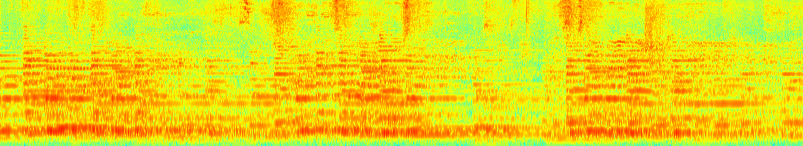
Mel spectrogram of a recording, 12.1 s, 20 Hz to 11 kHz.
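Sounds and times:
grand piano accompaniment: 0.0 - 12.0
group singing a hymn: 0.0 - 12.0.

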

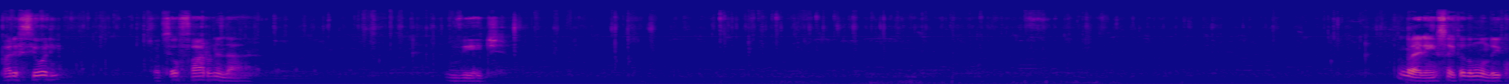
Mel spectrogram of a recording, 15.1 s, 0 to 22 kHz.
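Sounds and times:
guinea pigs chewing leaves: 0.0 - 15.0.

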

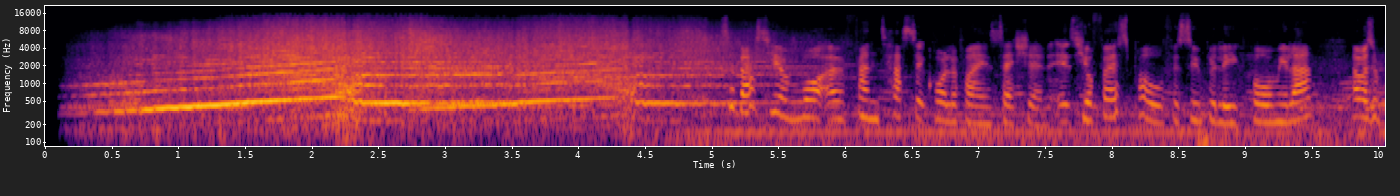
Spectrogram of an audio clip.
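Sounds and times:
racing car engine accelerating: 0.1 - 6.2.

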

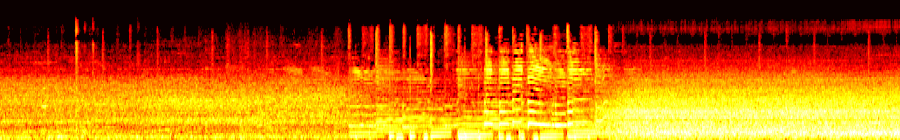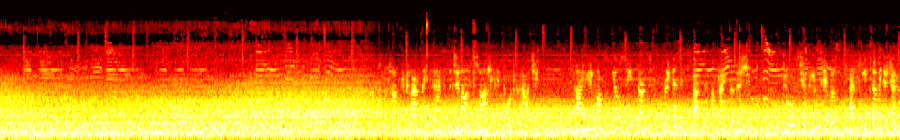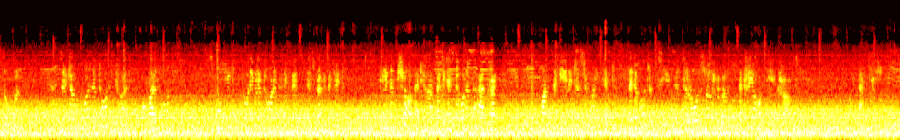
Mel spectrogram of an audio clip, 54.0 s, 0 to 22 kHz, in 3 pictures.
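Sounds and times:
jet engine and airflow rush: 0.0 - 54.0
indistinct voices: 18.4 - 43.0, 43.6 - 52.1, 53.1 - 54.0.

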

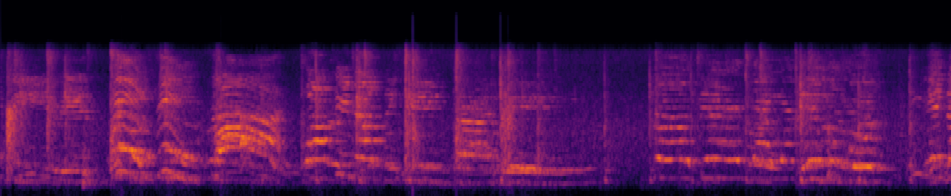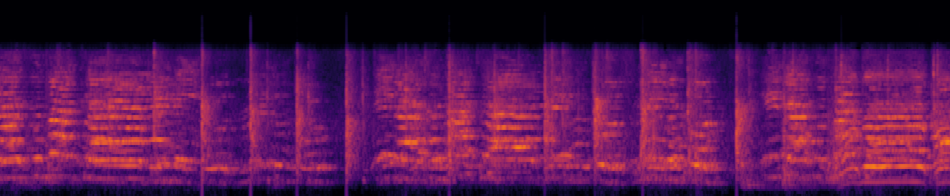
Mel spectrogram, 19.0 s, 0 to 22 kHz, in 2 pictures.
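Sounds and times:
hand claps: 0.0 - 1.3, 3.0 - 19.0
children singing together: 0.0 - 19.0.

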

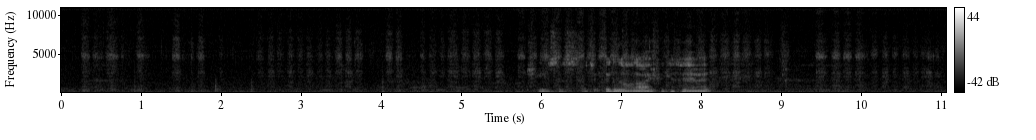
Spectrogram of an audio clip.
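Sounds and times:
pencil scratching on paper: 0.2 - 11.0.

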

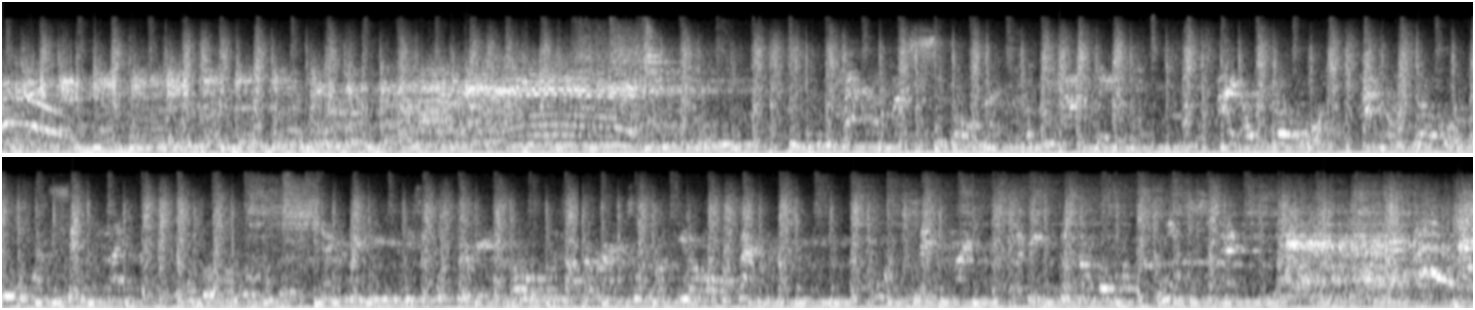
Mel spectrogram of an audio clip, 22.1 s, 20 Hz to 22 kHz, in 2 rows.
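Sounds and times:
electric guitar riff: 0.0 - 6.7, 20.4 - 22.0
rapid rock drumming: 0.0 - 22.0.

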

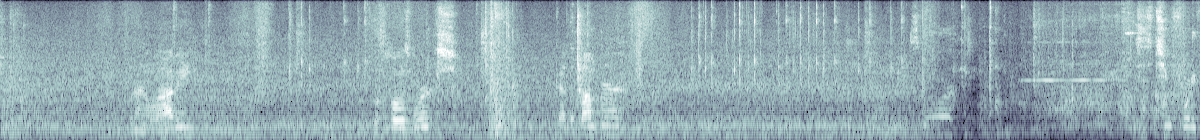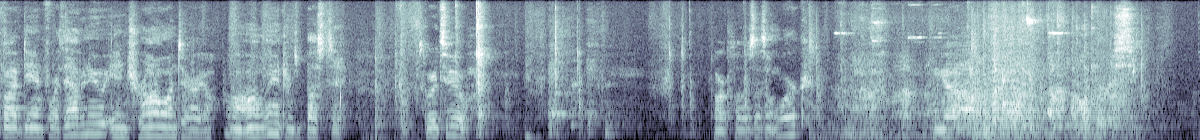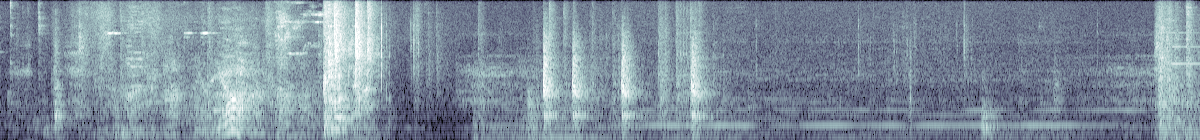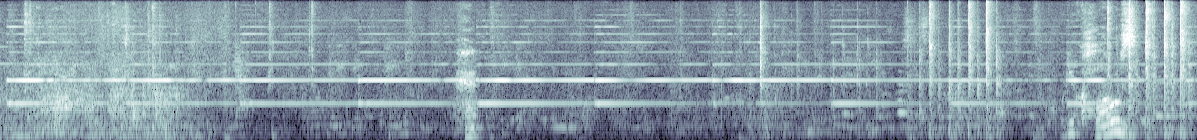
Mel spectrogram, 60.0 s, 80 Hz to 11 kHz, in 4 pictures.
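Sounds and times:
elevator low hum: 0.0 - 16.2, 25.1 - 59.9
elevator door clunks: 3.5 - 7.7, 25.1 - 29.4, 35.8 - 59.9
high electronic buzzer tone: 35.8 - 59.9.

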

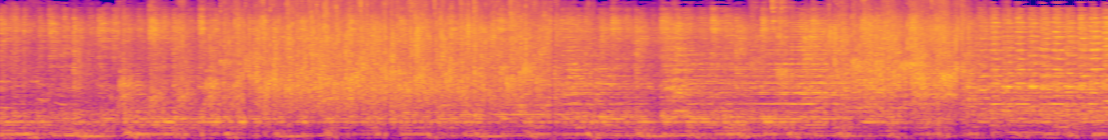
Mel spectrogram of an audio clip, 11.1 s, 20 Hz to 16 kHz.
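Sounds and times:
background music: 0.0 - 11.0
audience applauding: 1.2 - 5.8, 7.8 - 9.9.

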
